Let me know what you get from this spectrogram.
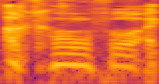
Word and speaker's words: Okorafor: Okorafor. Are you keep correcting me on this? I keep getting her name wrong.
